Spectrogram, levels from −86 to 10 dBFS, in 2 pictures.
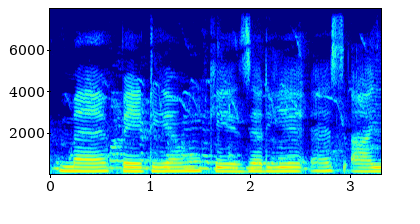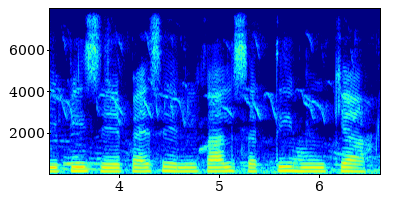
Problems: constant background noise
